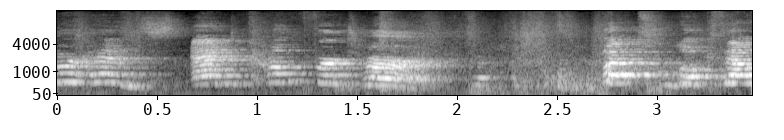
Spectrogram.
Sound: none

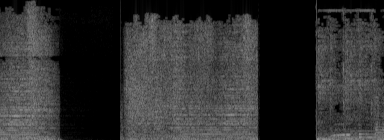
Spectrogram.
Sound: electricity zapping as rousing fanfare plays; snippeted music playing

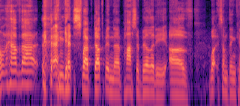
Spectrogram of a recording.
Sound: laughs

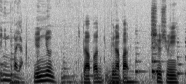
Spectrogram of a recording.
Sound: stuttering

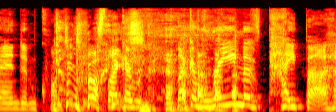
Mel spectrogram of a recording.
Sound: laugh

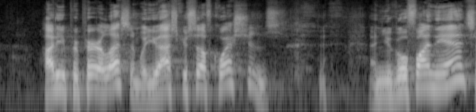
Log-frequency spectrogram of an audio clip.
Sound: chuckles

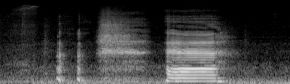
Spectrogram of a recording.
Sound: laughs

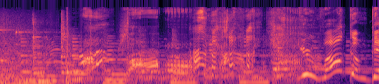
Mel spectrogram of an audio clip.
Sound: squeaking

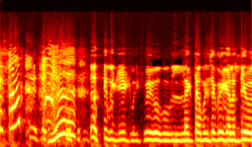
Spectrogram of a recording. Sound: stammering

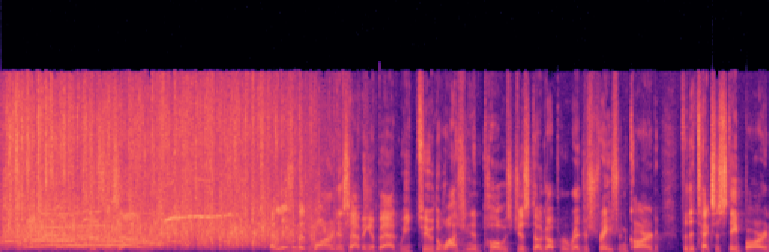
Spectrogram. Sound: cheers and applause

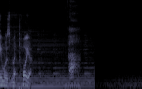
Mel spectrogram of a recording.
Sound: gasp

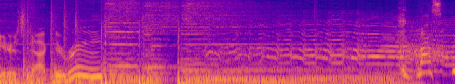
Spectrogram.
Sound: creature shrieking

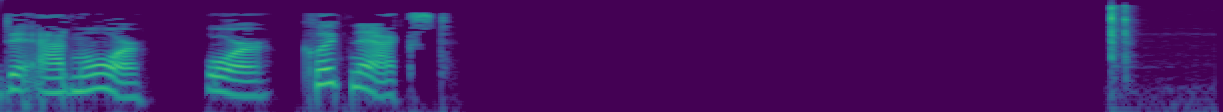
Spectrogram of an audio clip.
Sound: click sound

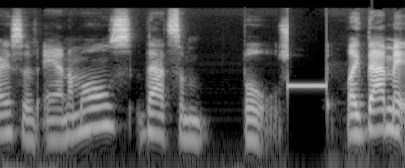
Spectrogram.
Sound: beep

